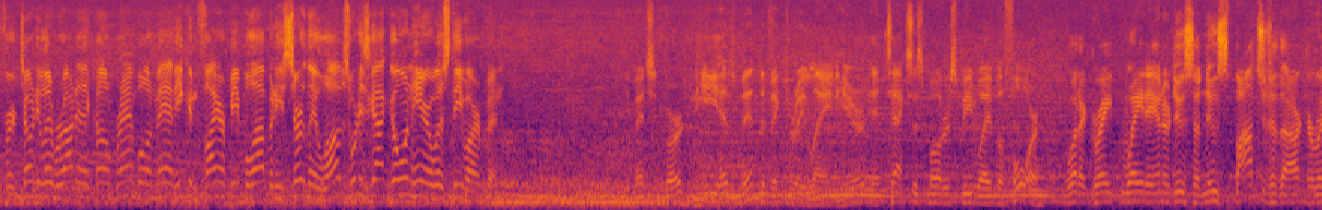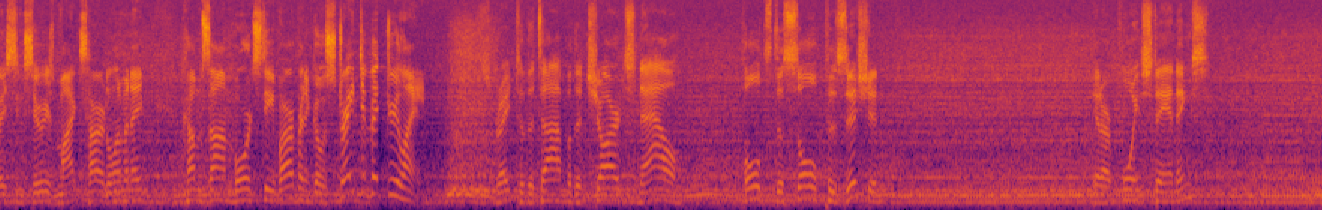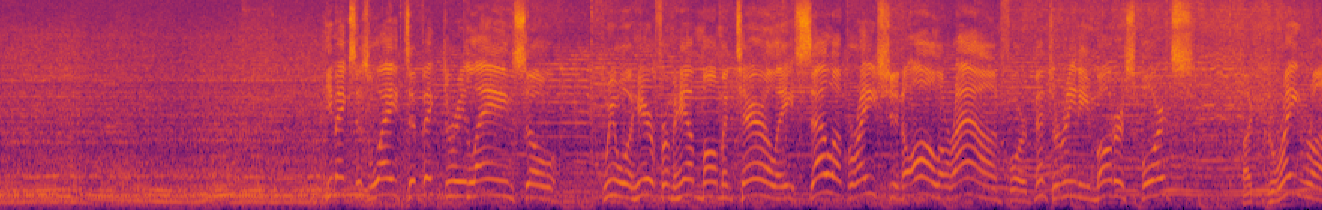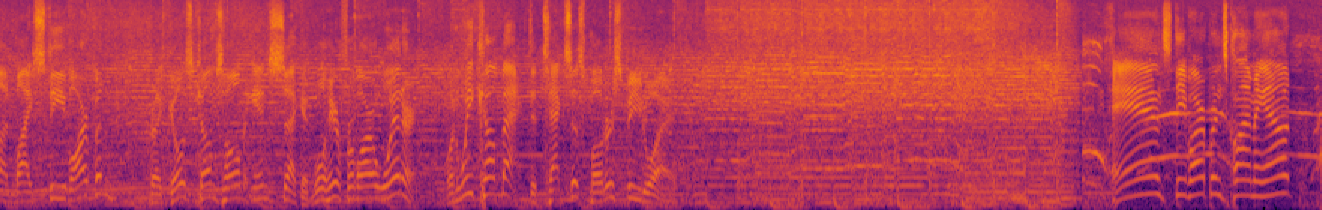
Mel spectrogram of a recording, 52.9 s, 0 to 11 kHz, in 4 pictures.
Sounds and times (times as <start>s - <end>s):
Speech: 0.0s - 5.0s, 6.4s - 17.5s, 18.1s - 20.0s, 20.7s - 22.0s, 24.2s - 25.4s, 29.7s - 46.4s, 50.8s - 52.6s
Race car, auto racing: 0.0s - 52.8s.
